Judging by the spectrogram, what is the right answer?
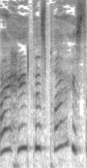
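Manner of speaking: acted, very high, dramatic, tearful wail. Retelling a past call to mom while driving: imitating own dramatic crying.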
